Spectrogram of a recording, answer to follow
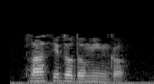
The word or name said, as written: domingo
